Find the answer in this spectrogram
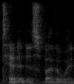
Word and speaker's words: tinnitus: It's pronounced tinnitus, by the way. Just pretend you're British and you'll nail it.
